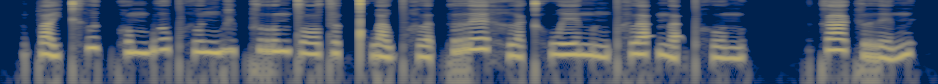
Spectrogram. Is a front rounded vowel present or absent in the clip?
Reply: absent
